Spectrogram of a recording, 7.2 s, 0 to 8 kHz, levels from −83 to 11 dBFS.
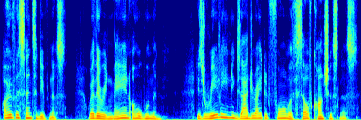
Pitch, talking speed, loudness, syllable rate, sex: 145 Hz, 125 wpm, -16 LUFS, 4.8 syllables/s, male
